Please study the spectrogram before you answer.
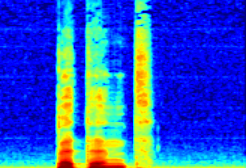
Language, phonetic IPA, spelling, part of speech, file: Polish, [ˈpɛtɛ̃nt], petent, noun, Pl-petent.ogg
